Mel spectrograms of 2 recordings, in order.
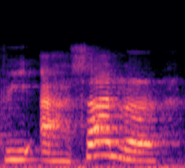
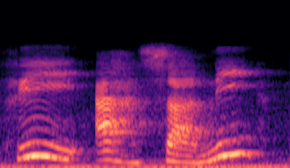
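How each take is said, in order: First: The second word ends with an 'a' vowel. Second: The second word ends with an 'i' vowel. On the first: The speaker calls it wrong. "tidak boleh lagi dibaca fi ahsana" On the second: The speaker calls it right. "tapi harus fi ahsani takwimin"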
